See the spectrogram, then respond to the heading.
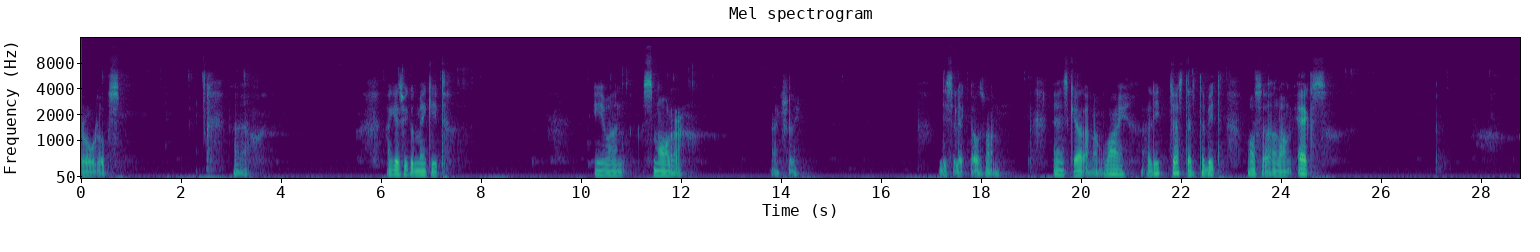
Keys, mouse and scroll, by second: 0.9 Tab, 2.2 KP_1, 3.4 z, 5.0 z, 15.2 KP_1, 16.0 z, 17.2 b, 18.1 z, 20.1 s, 23.4 s, 28.6 ctrl+z.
